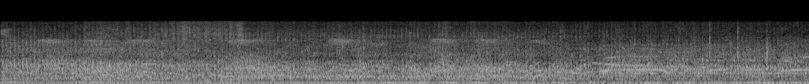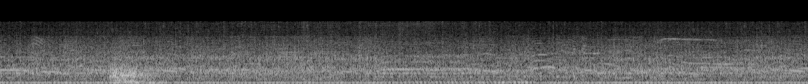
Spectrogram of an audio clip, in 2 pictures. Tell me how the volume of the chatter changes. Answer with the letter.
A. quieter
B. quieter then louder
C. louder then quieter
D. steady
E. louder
D.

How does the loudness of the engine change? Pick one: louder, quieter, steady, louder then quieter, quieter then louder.
steady.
